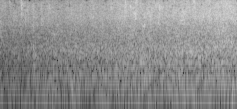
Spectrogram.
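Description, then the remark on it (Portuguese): A rain sound effect: steady rain pours down in a dense, continuous hiss, holding at a constant moderately loud level throughout with no voices or pauses. “Põe já o efeito sonoro.”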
